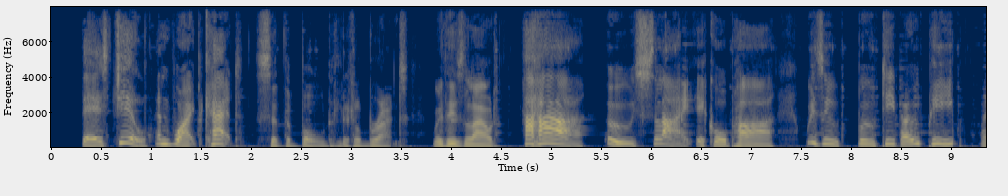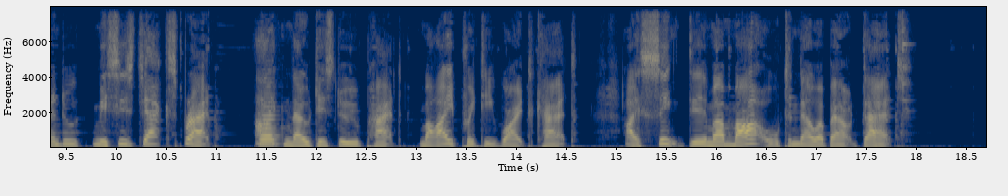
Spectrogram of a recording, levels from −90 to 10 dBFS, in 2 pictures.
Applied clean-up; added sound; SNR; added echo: neural mask model DeepFilterNet 3.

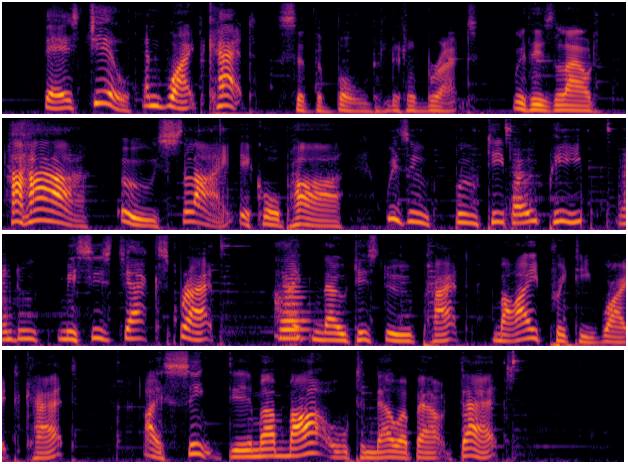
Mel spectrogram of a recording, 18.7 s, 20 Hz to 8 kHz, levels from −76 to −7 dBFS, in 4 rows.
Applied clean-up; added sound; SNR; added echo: neural separator model SepFormer DNS4.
